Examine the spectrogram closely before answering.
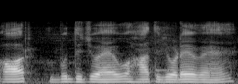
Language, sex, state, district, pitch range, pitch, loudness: Hindi, male, Jharkhand, Ranchi, 115-120 Hz, 120 Hz, -17 LUFS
